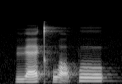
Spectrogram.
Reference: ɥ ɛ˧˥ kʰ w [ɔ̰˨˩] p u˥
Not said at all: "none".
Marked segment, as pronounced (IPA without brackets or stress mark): ɔ̰˨˩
